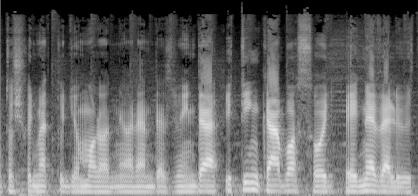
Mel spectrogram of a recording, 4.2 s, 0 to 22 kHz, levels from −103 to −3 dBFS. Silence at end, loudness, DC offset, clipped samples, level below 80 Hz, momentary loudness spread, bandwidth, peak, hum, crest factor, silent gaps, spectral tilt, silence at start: 0 s; -17 LUFS; under 0.1%; under 0.1%; -42 dBFS; 7 LU; 16.5 kHz; 0 dBFS; none; 16 dB; none; -5.5 dB/octave; 0 s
